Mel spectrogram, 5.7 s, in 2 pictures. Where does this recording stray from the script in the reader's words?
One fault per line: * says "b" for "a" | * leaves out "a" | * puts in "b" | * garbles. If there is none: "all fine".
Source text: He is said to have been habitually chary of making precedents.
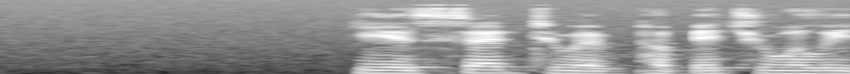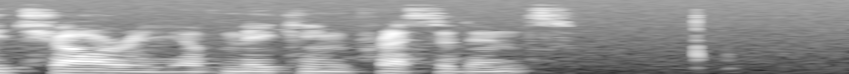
* leaves out "been"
